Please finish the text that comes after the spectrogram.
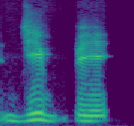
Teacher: বায়ের নিচে জের আছে, এটাকে হারাকাত বলে, এটাকে তাড়াতাড়ি পড়তে হয়। বায়ের উপরে তাসদিদ আছে, তাসদিদ থাকলে সেটাকে দুবার করে পড়তে হবে, একবার প্রথম অক্ষরটার সঙ্গে জুড়িয়ে পড়তে হবে, একবার নিজে নিজে পড়তে হবে। তো এটা উচ্চারণ হবে জিব্বি।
